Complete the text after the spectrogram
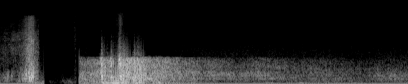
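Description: A balloon bursts with a loud pop.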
